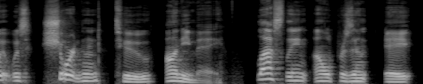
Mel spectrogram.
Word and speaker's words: anime: pokit furthering this point let's look at anime versus anime once more a borrowed word in that word is animation first remember that a vowel sound ah second it's obvious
